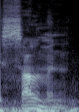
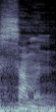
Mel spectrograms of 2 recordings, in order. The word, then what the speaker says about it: salmon: I used to say Solomon because it's spelled s m o n but I was told it's salmon it's like sa m o n the L is silent I was told going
